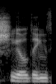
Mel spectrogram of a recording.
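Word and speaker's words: Scyldings: talking about chief shielding the shielding's that's pronounced shielding's even though it doesn't look like it it starts talking about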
